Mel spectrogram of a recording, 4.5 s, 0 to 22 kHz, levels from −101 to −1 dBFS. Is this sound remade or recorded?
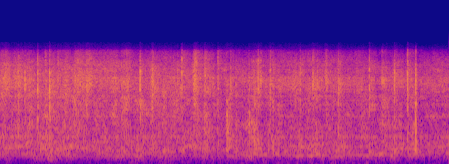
remade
